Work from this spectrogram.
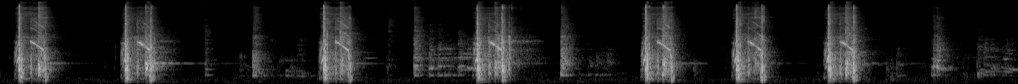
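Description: An X-Shot AEB Piston Pump toy blaster fires about ten sharp, loud snapping shots at a steady pace of roughly one per second, each followed by a short mechanical rattle.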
